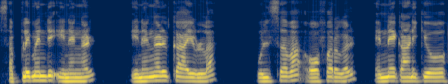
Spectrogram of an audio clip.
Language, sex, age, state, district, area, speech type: Malayalam, male, 30-45, Kerala, Kozhikode, urban, read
